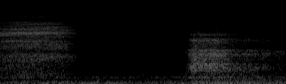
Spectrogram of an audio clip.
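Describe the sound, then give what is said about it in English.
A deep, calming breath: two long, airy breath sounds separated by a short pause, soft and unaccompanied by speech. “Thinking about the concept of breathing, right? When you pause and you go like,”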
